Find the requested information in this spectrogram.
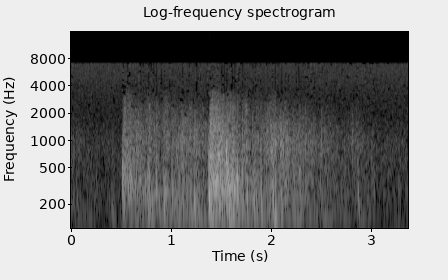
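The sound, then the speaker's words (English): Cannon fire aimed at a rock until it splits apart: two heavy booming blasts, the second louder, each trailing into a rumbling, crackling decay, with a fainter thump near the end. “They have found the range, Commander. You may fire. Fire!”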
